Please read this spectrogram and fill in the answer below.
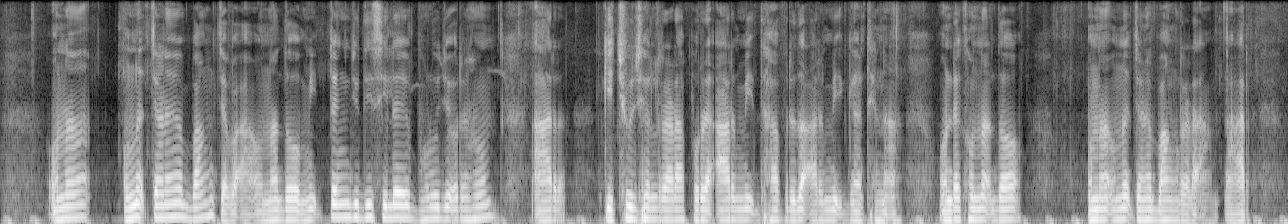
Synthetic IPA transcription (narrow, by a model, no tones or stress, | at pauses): ɔ̰na | unəʔ̪̚t͡ʃaɽ̃ɛbaŋt͡ʃaβaʔaɔnad̪ɔmit̪̚ʈəŋd͡ʒud̪isiləjbʱuɽ̃ud͡ʒɔʔɾɛɦɔ̃aɾkit͡ʃʰud͡ʒʱɛlɾaɽapɔɾɛʔaɾmit̪̚ˀd̪ʱapɾɛd̪ɔʔaɾmic̚ˀɡɛ̃ʈʰɛnaʔaɔ̃ɖɛkhɔnaʔd̪ɔ | ɔnaunəʔ̚t͡ʃaɽ̃ɛbaŋɾaɽa̰ʔaaɾ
